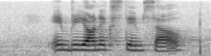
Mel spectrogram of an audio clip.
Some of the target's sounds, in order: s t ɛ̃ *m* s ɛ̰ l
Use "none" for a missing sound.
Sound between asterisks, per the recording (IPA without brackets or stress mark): m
